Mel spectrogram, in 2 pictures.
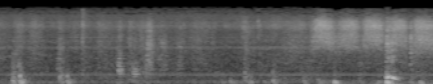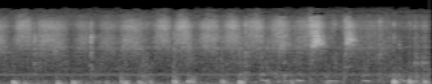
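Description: Fabric rustling and rubbing as bedding is handled, faint at first and much louder from about four seconds in, with many quick scraping strokes over a low rumble.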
